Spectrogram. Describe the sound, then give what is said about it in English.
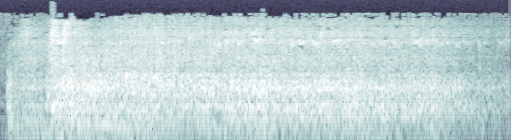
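An old fire engine running on petrol cranks and catches with a brief burst, then settles into a steady, loud rumbling idle, with no talking over it. “Right, hold on, everybody. I'm going to start her up.”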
